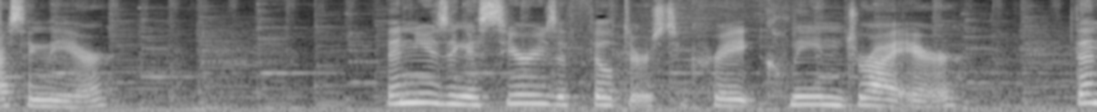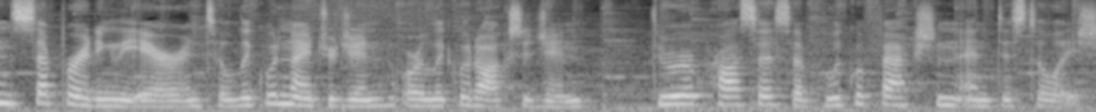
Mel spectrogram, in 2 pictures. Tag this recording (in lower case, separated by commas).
speech, music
